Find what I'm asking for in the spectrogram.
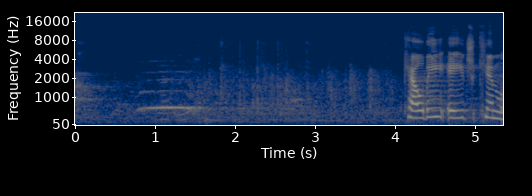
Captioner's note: audience applauding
